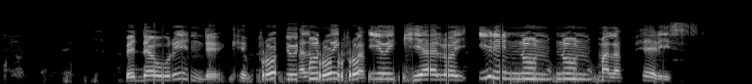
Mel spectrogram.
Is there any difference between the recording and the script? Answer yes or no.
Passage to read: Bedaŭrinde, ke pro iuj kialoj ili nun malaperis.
yes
